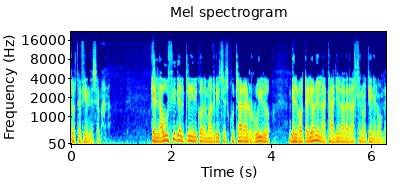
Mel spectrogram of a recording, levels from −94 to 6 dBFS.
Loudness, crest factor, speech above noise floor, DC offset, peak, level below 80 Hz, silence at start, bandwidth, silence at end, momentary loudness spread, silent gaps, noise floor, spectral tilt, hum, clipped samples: -18 LUFS; 18 dB; 35 dB; under 0.1%; 0 dBFS; -46 dBFS; 0 s; 13.5 kHz; 0 s; 9 LU; none; -53 dBFS; -7 dB/octave; none; under 0.1%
